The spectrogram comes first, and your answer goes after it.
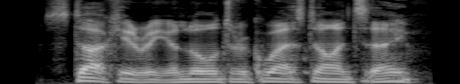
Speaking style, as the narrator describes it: Voslo grunted

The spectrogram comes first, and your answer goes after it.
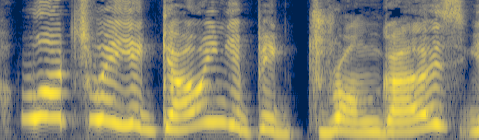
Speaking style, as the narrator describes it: yelled April

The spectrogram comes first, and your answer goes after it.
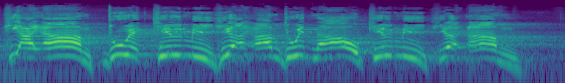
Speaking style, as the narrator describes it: he yells

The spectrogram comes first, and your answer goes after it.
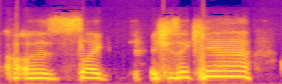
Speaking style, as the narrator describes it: I cried

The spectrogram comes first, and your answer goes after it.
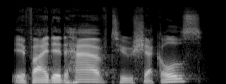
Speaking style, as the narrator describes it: Bonsir responded gloomily

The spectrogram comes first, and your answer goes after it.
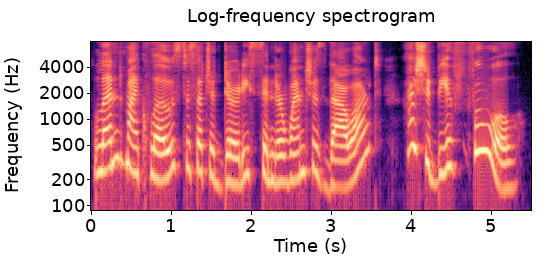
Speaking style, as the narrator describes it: cried Miss Charlotte

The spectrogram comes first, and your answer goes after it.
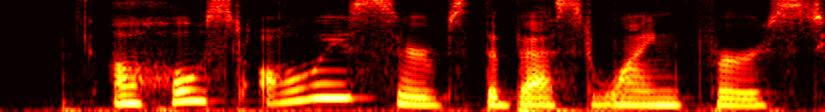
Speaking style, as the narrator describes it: he said

